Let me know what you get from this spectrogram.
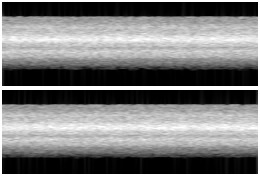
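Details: Loud cicada chorus in sweltering summer heat: a dense, unbroken high-pitched buzzing drone that holds steady at the same level throughout, with no other sounds.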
